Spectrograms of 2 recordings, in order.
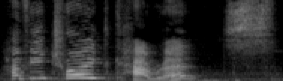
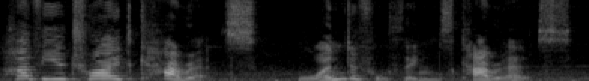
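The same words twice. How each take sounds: First: Put-on high, loud, slow old lady asking; a dotty granny's cheerful question. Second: Put-on high, slow old lady repeating carefully; a patient granny saying it again. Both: A narrator's reading.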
